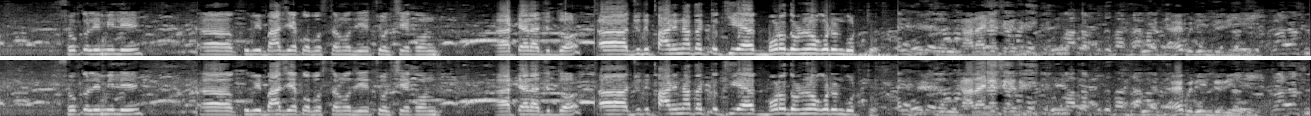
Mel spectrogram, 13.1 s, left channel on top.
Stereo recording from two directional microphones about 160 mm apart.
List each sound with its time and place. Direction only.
0.7 s speech: 10° left (ahead or behind); by 5.8 s 25° left (ahead or behind)
5.9 s speech: 40° left (ahead or behind)
7.2 s a man's voice: 55° left (ahead or behind)
9.3 s a man's voice: 5° left (ahead or behind)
